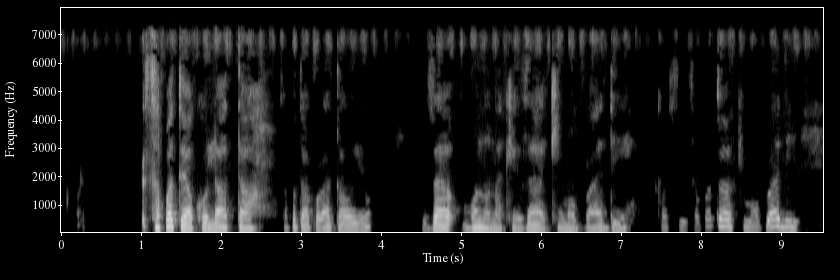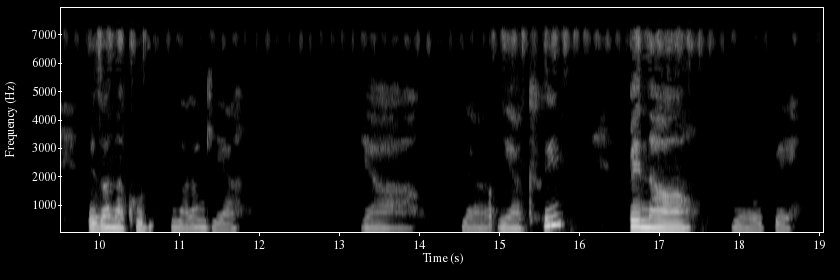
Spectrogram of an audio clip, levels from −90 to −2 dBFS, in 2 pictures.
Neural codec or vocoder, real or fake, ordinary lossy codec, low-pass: codec, 16 kHz, 4 kbps, X-Codec, WavLM features, trained on Multilingual LibriSpeech; fake; MP3, 48 kbps; 7.2 kHz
